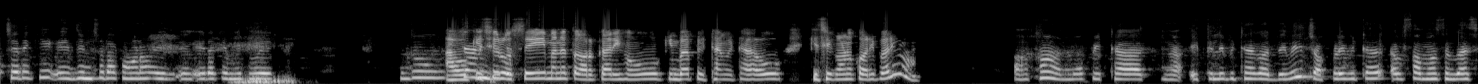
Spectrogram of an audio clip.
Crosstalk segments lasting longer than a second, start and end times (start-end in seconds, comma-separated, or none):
none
